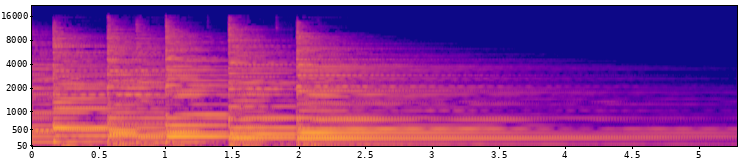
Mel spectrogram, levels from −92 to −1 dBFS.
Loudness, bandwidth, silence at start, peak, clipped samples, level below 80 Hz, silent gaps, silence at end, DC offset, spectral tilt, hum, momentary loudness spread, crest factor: -24 LUFS; 16 kHz; 0 s; -8 dBFS; under 0.1%; -46 dBFS; none; 0 s; under 0.1%; -4 dB/octave; none; 22 LU; 16 dB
